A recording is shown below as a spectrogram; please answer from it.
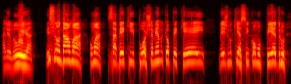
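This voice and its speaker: High gravelly Brazilian pastor preaching. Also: male voice, moderate pace, no room sound. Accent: Brazilian Portuguese. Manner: animated, acts out little scenes with shouted voices; calls on the congregation to repeat phrases. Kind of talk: sermon. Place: church.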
